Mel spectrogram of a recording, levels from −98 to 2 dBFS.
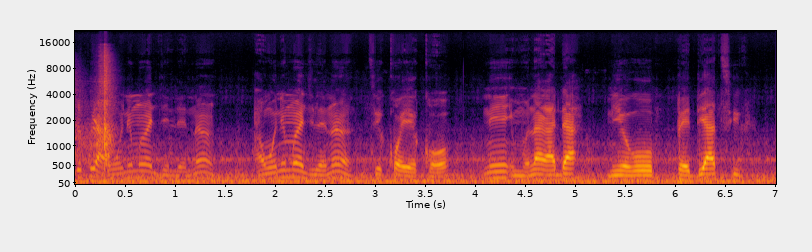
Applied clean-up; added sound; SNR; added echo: none; Clapping + Car; 5 dB; none.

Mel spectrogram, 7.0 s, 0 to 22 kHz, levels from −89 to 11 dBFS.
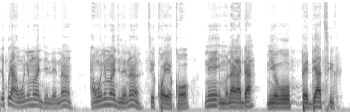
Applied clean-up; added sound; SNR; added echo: none; none; none; none.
